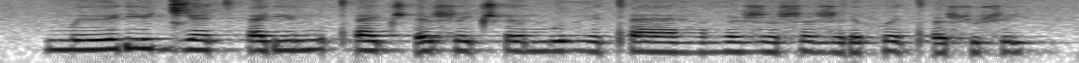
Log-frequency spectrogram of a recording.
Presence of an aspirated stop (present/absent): absent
